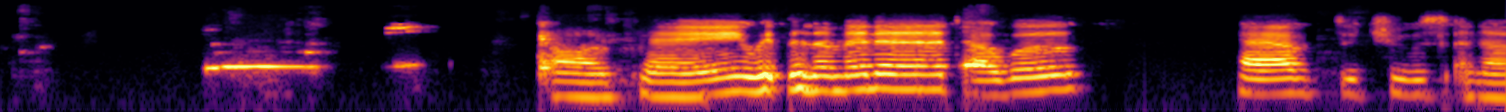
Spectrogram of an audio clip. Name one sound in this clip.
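A young woman speaks in a lively, sing-song voice over an online call.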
